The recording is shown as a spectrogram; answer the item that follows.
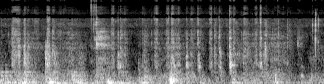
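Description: Pen drawing curved lines on paper: faint scratching strokes with a few light ticks.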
